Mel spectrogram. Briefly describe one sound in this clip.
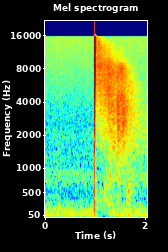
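A rifle fires a single loud shot outdoors.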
